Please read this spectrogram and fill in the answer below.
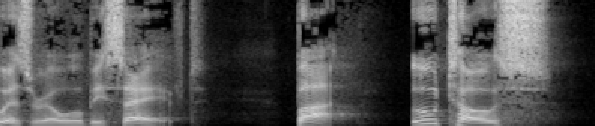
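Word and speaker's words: utos (οὕτως): Now, my first double take was that the word in this way, in this manner, utos, O-U-T-O-S, utos, or utos, that's a long O, utos.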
